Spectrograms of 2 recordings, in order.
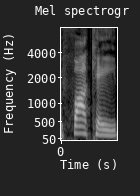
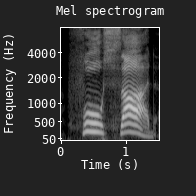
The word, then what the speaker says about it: facade: In particular, the American tendency to say facade as opposed to the British way of saying it, foussade.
